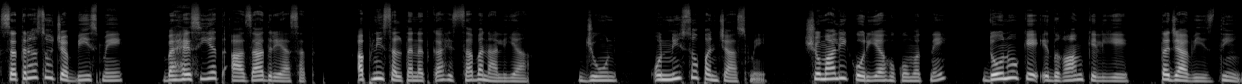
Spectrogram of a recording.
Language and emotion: Urdu, neutral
